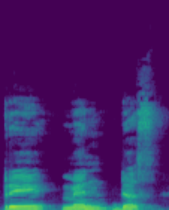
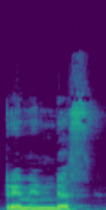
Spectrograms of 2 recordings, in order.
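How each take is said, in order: First: ट्रेमेंडस slowly in three separate parts; syllable by syllable. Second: Said in the usual way. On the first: Shown as a demonstration. Teacher builds a word for learners, ट्रेमेंडस slowly broken up. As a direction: pause between the pieces of ट्रेमेंडस. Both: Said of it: "तो meaning क्या बनी?".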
